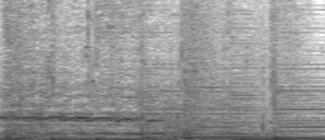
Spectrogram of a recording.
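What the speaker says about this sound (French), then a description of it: "Je m'occupe de ton nouveau cheval." A horse in a cartoon gives a loud whinny, with hooves clip-clopping beneath it in a short burst.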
